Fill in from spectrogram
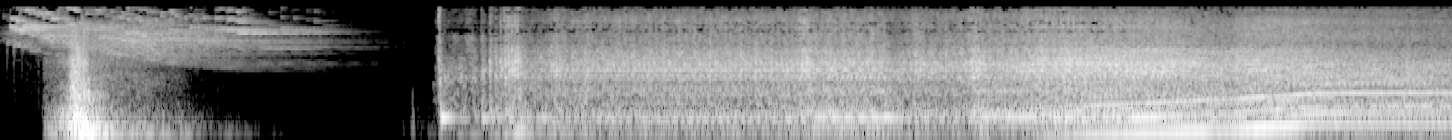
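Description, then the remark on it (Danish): A metallic clank rings and fades, then after a brief pause a heavy tractor engine starts up and runs with a steady rumble, its pitch climbing as it revs near the end. “Det er en traktor.”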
